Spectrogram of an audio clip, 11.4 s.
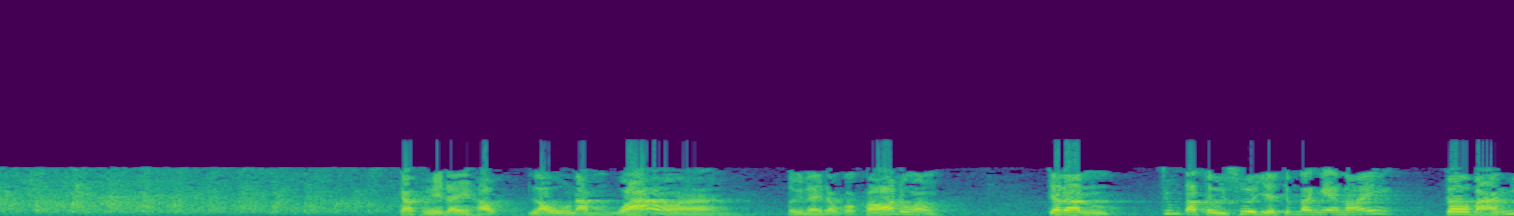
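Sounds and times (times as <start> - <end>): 
audience applause: 0.0 - 3.0
speech: 3.0 - 7.2, 7.8 - 11.3.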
